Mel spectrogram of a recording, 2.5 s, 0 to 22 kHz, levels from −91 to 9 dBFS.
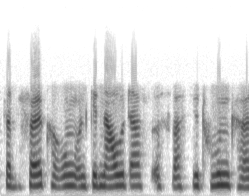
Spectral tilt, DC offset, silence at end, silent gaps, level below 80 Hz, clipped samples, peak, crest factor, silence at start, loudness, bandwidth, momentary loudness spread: -7.5 dB/octave; under 0.1%; 0 s; none; -78 dBFS; under 0.1%; -2 dBFS; 16 dB; 0.05 s; -20 LUFS; 7.2 kHz; 8 LU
